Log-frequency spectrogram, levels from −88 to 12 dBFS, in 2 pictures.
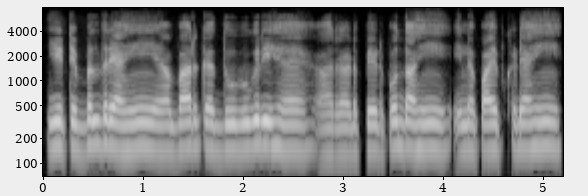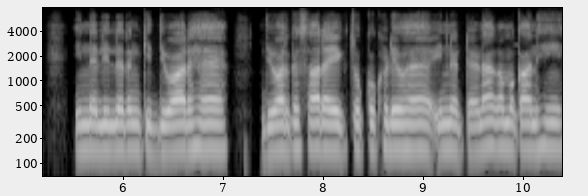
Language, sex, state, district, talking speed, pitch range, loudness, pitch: Marwari, male, Rajasthan, Churu, 220 wpm, 145-155 Hz, -17 LUFS, 150 Hz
